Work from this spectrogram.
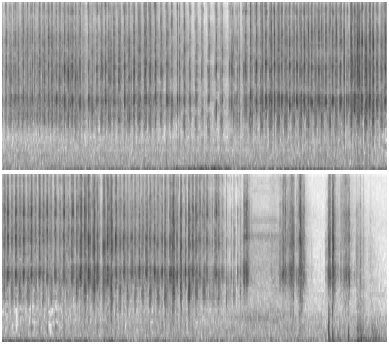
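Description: A box of matches is shaken and handled, producing a fast, steady, bright rattle of the loose matches inside that lasts about nine seconds. The rattling then thins out into a few scattered clicks and taps before the clip ends.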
